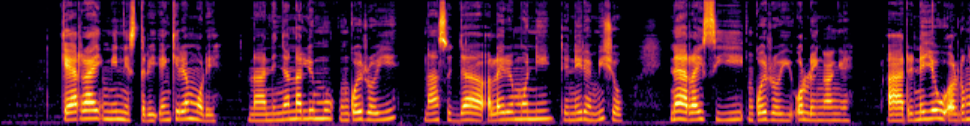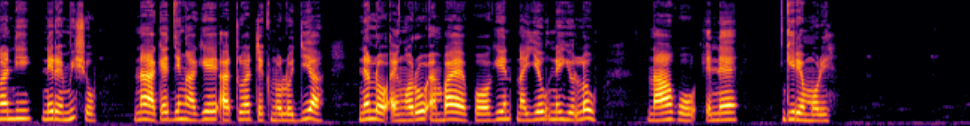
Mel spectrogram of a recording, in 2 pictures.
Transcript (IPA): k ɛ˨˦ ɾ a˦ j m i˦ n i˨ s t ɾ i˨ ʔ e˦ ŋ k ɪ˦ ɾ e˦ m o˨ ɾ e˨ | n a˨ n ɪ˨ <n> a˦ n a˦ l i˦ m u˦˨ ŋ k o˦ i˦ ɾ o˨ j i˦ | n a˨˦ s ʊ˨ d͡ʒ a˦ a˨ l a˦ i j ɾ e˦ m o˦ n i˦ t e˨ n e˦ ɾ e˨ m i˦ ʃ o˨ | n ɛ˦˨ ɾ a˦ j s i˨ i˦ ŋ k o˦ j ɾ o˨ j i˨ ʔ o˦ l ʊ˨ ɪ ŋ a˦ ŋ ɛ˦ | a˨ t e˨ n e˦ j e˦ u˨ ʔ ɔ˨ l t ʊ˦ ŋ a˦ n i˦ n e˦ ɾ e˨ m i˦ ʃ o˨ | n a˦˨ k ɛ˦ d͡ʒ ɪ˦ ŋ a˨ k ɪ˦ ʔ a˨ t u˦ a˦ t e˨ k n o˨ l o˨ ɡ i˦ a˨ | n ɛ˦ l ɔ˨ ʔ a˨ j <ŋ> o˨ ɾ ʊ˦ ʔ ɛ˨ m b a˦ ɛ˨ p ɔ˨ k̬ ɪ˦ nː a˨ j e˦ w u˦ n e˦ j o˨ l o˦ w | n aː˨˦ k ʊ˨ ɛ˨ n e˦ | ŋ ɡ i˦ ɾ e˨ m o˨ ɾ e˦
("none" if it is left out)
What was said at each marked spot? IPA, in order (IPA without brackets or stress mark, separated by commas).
ɲ, ŋ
